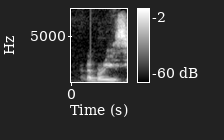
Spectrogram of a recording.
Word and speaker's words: Calabrese: Calabrese, here we go. I can't say nothing right. – No, you Calabrese, you said it right.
